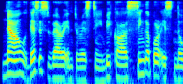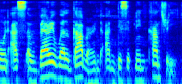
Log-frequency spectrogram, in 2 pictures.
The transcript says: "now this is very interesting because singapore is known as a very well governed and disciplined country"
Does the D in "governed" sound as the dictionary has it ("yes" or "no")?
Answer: yes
